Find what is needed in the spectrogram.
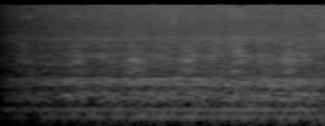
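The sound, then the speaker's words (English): Bees buzz inside an opened wooden beehive in eastern Washington, a dense, even drone that swells in over the first half-second and then holds steady and fairly quiet. “clutches the lid on top of his wooden beehive. He slowly lifts it up and peeks inside.”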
